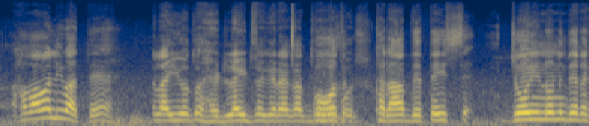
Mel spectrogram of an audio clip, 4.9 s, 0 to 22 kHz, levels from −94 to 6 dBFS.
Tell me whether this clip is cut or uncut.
cut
